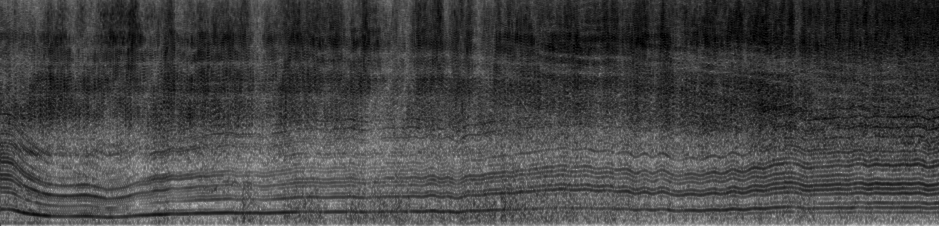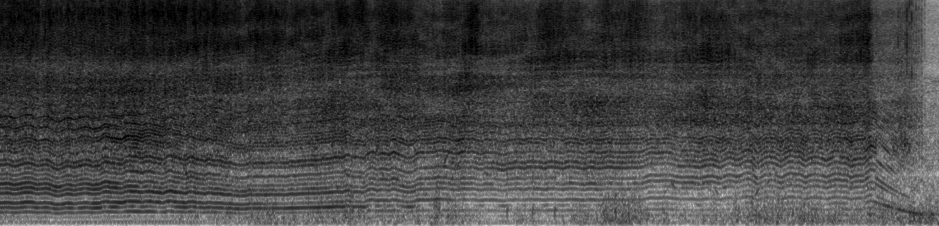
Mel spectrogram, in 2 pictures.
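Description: Modified lawn pulling tractor's engine running hard under load as it drags a weight-transfer sled. The engine note sags about a second in, then holds high and steady, rising slightly, and falls away near the end as the throttle comes off. Wind buffets the microphone throughout.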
